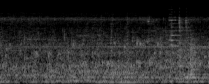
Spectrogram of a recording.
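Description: A thick dal-and-greens curry simmering in a steel kadhai over a low gas flame, giving a steady soft hiss.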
